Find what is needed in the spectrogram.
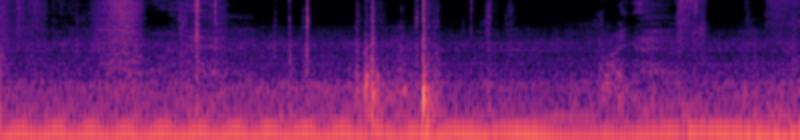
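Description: Car engine idling, heard from inside the cabin as a steady low hum, with two short knocks a little past halfway.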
